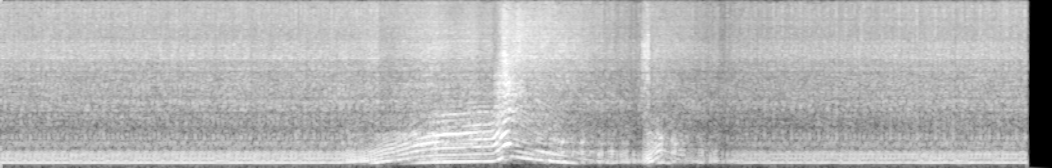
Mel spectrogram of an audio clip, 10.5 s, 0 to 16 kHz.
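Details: 2006 Suzuki GSX-R600 after M4 GP slip-on exhaust installation: steady idle burble, one quick rev climbing and dropping cleanly, then shutoff; normal idle.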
